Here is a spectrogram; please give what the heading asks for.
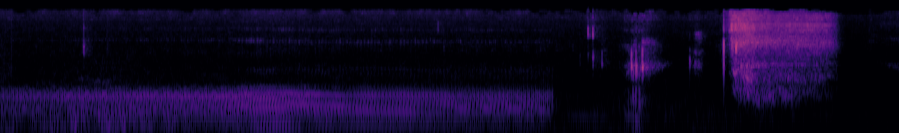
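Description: A domestic cat gives a low, rumbling growl, a warning to back off when angry or threatened.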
